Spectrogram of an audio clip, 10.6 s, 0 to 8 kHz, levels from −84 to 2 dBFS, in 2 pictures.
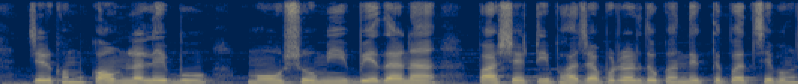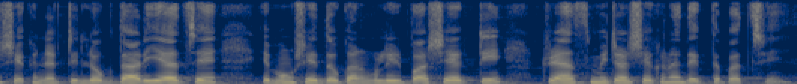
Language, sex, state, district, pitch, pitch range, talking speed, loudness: Bengali, female, West Bengal, Malda, 210 Hz, 195-220 Hz, 140 wpm, -32 LUFS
